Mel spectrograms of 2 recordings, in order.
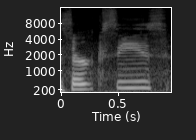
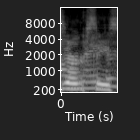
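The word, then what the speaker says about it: Xerces: And if you are really looking for a good one, if any of you heard of the Xerxes Society, strange word.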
